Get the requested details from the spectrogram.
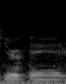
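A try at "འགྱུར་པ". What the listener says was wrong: No, not Gyurpe. Yeah, please, pre-nasals.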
